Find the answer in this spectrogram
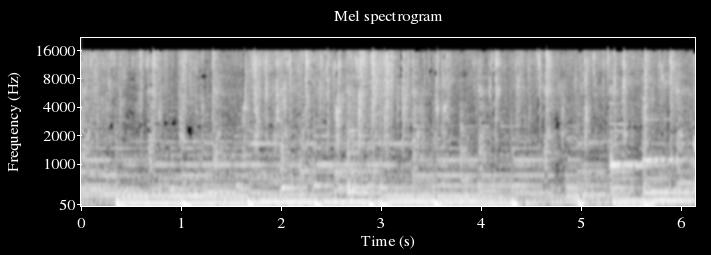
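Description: Mustard seeds and dried red chillies crackling and sizzling in hot oil in a saucepan, with many small pops, over background music.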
